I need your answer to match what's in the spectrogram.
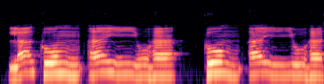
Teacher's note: mim matinya jelas hamzahnya juga jelas Kenapa izhar syafawi jelas terang tidak boleh disentak dan juga tidak boleh didengungkan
